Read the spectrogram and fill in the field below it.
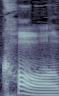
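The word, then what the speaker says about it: kohl: In the past, they would make black eyeliner out of coal, which is spelled like K-O-H-L, which is a very poisonous mineral.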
